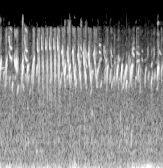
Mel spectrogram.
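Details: European goldfinches calling together, mating and readiness calls that push a silent male to sing: crisp, high chirps and short tinkling notes tumbling rapidly over soft background hum.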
